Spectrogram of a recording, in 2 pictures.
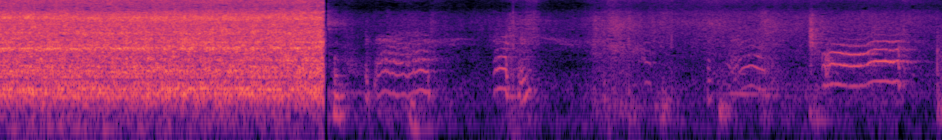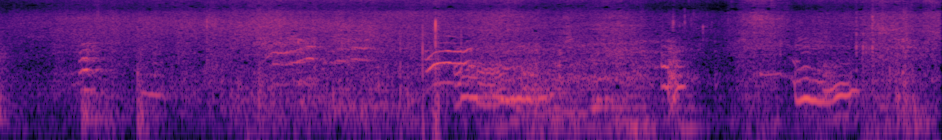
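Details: Siberian Husky whelping indoors as puppies are born: a run of thin, high squeaky whines, each briefly arching up and down, coming in quick irregular bursts, opened by two seconds of loud hissing noise.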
